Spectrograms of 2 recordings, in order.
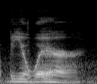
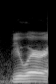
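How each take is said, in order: First: Said in the usual way. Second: Be aware said louder, with a push on aware; firm, louder reminder to the listener; emphatic repeat. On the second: Shown as a demonstration. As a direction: hammer home be aware the second time.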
